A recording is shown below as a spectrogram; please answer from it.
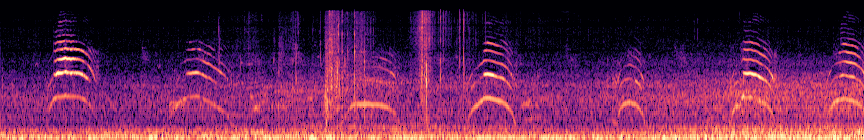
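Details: Three newborn kittens of a stray cat in a garden nest lined with cotton; thin high arched meows repeat about once a second, around nine in all, over a steady low rumble and a few soft clicks.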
